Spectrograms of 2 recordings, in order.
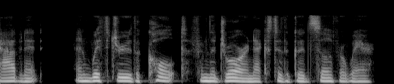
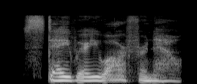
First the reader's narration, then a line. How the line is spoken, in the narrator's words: whispered, his voice cracking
